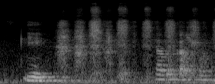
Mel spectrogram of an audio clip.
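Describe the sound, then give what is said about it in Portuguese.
Rapid, forceful bhastrika breaths driven by the diaphragm pump in a steady rhythm, several per second, fairly loud, with a voiced hum carried through parts of the sequence. “Explicar o que é Bahástrica. Não é? Você faz, é uma respiração muito rápida, feita pelo diafragma, não é?”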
